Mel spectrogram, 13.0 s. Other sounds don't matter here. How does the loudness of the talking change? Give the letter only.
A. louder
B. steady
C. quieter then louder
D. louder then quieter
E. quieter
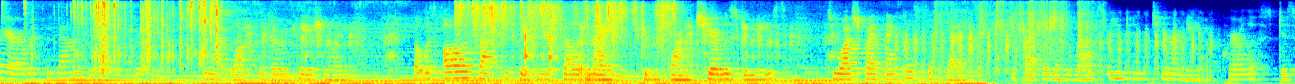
D.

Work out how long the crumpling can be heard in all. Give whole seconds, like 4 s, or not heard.
6 s.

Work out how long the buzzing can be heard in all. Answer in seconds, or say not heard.
10 s.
